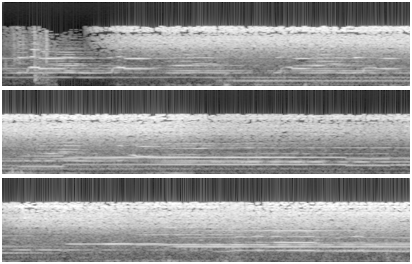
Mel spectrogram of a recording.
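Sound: steam train hissing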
